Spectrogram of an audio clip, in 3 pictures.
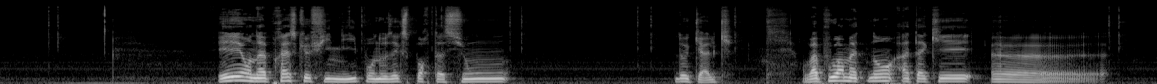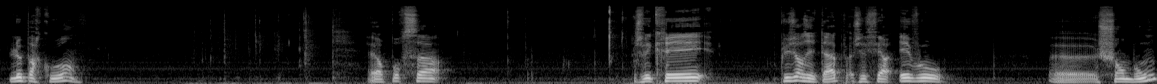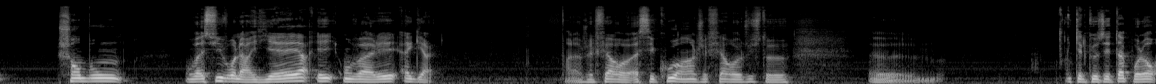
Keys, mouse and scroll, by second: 0.5 click, 3.5 click, 4.3 click, 5.1 click, 6.4 click, 7.3 click, 11.1 click, 14.2 ctrl+shift+a, 15.6-16.2 ctrl+scroll down 2, 16.7-18.0 ctrl+middle drag, 19.3 ctrl+scroll up 2.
